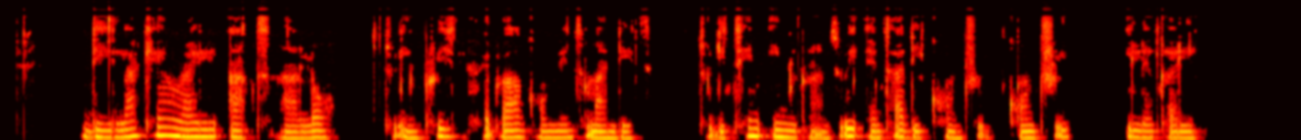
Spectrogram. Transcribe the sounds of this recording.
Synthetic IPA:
ðilakʰɛ̃nɹaɪliak̚tnalɔ | tʰuĩmpʰɹisðəfɛdəɹalɡɔvəmɛ̃ntmãndetʰː | uditʰẽnimiɡɹãntswiʔɛ̃ntʰə̰dikʰɔnɹikʰɔ̃ntɹḭ | ilɛɡali

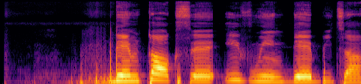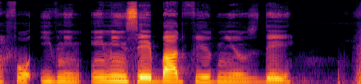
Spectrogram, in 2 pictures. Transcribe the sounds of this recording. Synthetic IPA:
dɛ̃mtɔkseifɹĩndebitʰafɔivnĩnimĩnsebadfildnjuzde

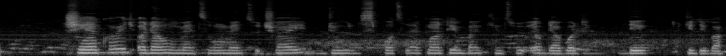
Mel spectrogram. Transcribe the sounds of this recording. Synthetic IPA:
ʃiɛ̃nkʰɔɹed͡ʒɔdawumɛ̃ntʰuwũmɛ̃ntʰutʰɹaɪduspɔtslaɪk̚mãʊ̃ntẽnbaɪkĩntuɛfdabɔdide | ɡ̥idiba

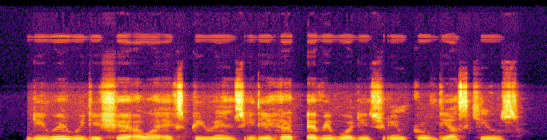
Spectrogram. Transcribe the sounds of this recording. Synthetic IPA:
dəwewideʃɛʔa̰waʔɛ̰kspiɹiɛ̃nsḭt̚deɦɛlp̚ɛvɹibɔditʰuʔḭ̃mpʰɹuvdɛaskʰilz̥

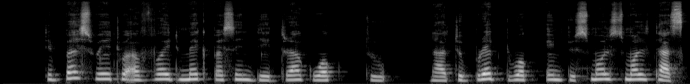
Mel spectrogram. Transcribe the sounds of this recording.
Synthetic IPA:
d̥əbɛstwetʰuavɔɪdmekpɛsɪ̃ndedɹaɡwɔk̚ | tʰu | natubɹek̚dəwɔkĩntusmɔlsmɔltʰask

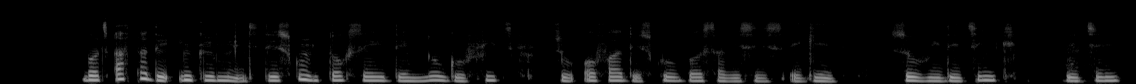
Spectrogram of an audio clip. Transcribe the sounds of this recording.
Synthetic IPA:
bɔtaftadeʔĩŋkɾimɛ̃ntd̥eskultɔksedɛ̃mnoɡofitː | uʔɔfadeskulbɔsavisisḛɡɛ̃n | sowidetʰĩŋk | wetʰĩn

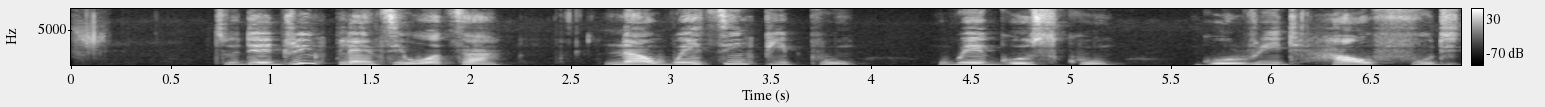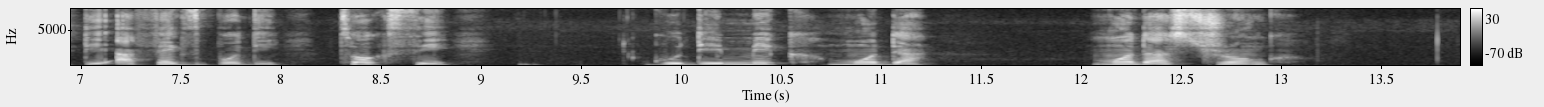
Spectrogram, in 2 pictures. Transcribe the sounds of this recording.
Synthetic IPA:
tudedɹĩŋk̚plɛ̃ntiwɔta | nawetĩnpipʰul | weɡoskʰul | ɡoɹidhawfuddeʔa̰fɛk̚tbɔdi | tʰɔkse | ɡodemek | mɔdastɹɔ̃ŋɡ

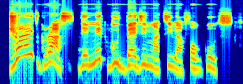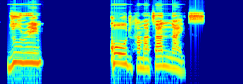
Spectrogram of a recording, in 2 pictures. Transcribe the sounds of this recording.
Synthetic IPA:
dɹaɪdɡɹasdemek̚ɡud̚bɛdĩnmatʰiɹialfɔɡuds | djuɹĩŋ | kʰoldhamatãnːaɪt

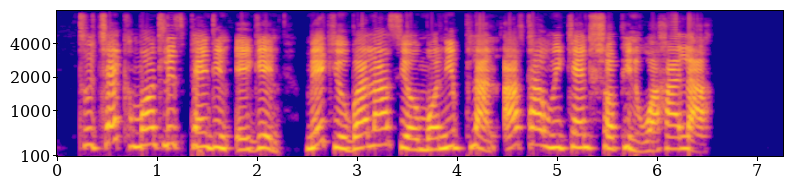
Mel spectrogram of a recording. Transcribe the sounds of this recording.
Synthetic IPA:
tʰut͡ʃɛkmɔ̃ntlispɛ̃ndĩŋeɡẽn | mekjubalãnsjɔmɔnipʰlãnaftawikɛ̃ndʃɔpĩŋwahala

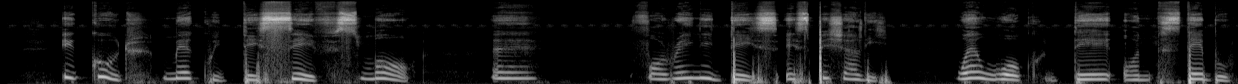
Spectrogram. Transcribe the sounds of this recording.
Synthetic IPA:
ikudmekwidesevsmɔl | ɛ | fɔɹenidesɛspɛʃali | wɛ̃nwɔkd̥eɔ̃nstebu

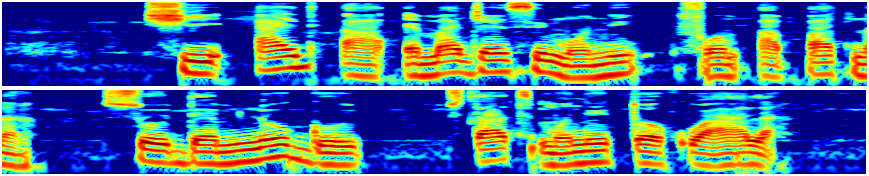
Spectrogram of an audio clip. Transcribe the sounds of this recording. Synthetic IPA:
ʃiaɪdaɛmad͡ʒɛ̃nsimɔ̃nifɹɔ̃mapatna | sodɛ̃mnoɡo | statmɔ̃nĩtɔkwaala̰

